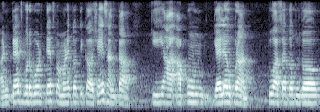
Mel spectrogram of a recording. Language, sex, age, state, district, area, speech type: Goan Konkani, male, 18-30, Goa, Tiswadi, rural, spontaneous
